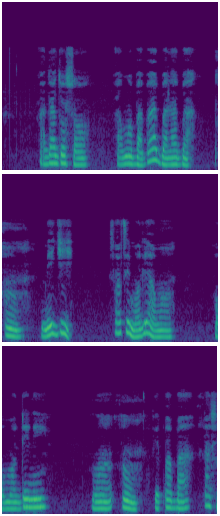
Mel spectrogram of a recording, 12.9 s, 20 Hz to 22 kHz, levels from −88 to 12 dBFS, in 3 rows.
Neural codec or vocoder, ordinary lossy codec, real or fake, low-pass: none; AAC, 32 kbps; real; 7.2 kHz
